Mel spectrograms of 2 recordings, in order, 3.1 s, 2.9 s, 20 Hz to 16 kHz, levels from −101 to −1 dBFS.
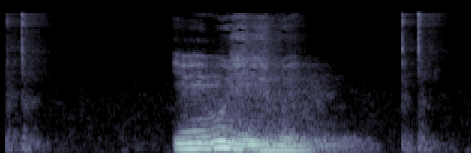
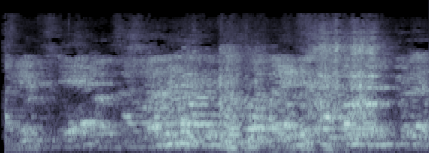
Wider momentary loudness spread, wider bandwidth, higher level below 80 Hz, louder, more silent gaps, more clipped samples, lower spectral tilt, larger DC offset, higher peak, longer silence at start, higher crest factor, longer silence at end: first, 17 LU vs 9 LU; about the same, 11.5 kHz vs 11.5 kHz; about the same, -58 dBFS vs -62 dBFS; about the same, -29 LUFS vs -27 LUFS; neither; neither; first, -8 dB/octave vs -3.5 dB/octave; neither; about the same, -14 dBFS vs -12 dBFS; first, 1.15 s vs 0.05 s; about the same, 18 dB vs 16 dB; first, 0.9 s vs 0 s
